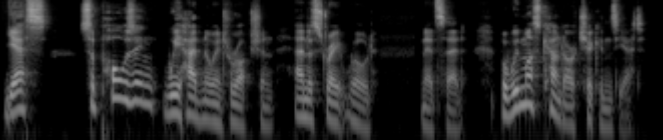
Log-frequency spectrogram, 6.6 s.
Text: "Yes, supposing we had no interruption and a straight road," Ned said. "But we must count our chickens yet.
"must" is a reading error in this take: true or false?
false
